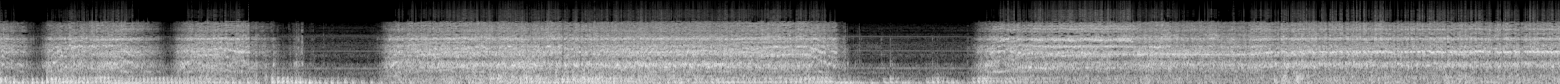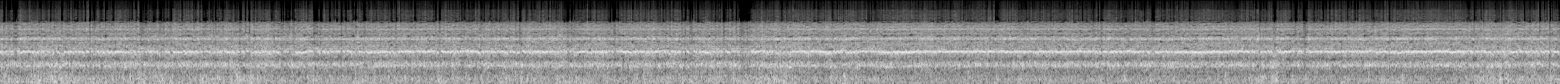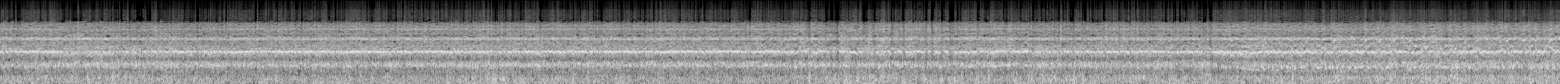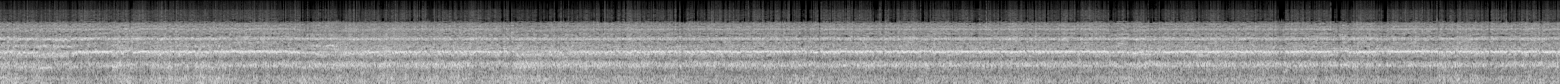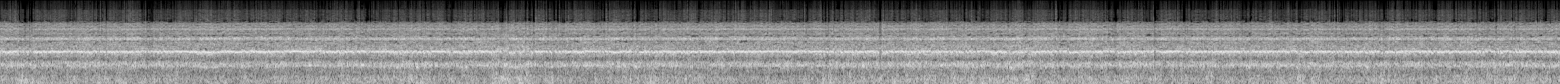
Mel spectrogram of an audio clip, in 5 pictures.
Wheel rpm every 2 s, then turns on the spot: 90, 30, 170, 190, 50, 170, 210, 230, 240, 230, 230, 230, 230, 230, 230, 230, 230, 230, 230, 230, 240, 230, 190, 200, 220, 230, 230, 230, 230, 230, 230, 230, 230, 240, 230, 240, 230, 230, 230.
8-10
